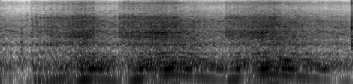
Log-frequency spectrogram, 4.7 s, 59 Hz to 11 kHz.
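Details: Tata Ace Gold BS6 diesel with a no-start traced to an earth (ground) wiring fault, now starting after the repair; picks up cleanly through several throttle blips and drops back smoothly, no hesitation; normal revving.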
